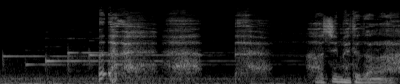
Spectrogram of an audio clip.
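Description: A man speaks weakly in a strained voice, close by.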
